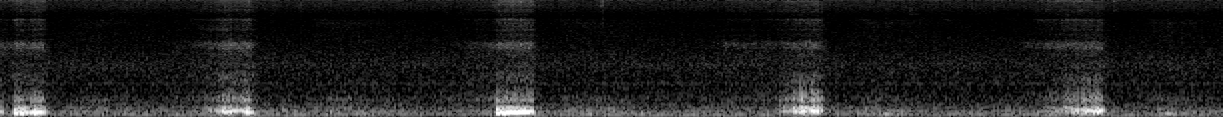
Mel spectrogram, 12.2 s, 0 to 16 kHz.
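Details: A 17-week-old sleeping puppy snoring: low, rumbling snores every two to three seconds, about 21 a minute, on a quiet background.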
